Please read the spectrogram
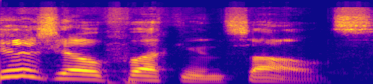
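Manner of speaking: horrible, bad, fake, put-on Southern accent. Retelling what a man said, in a horrible southern impression. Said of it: "That's it's a horrible Southern impression".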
